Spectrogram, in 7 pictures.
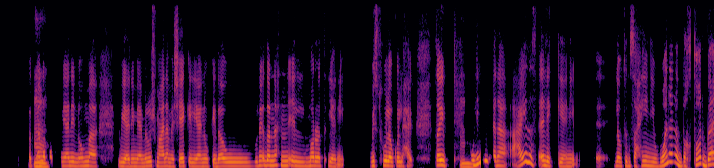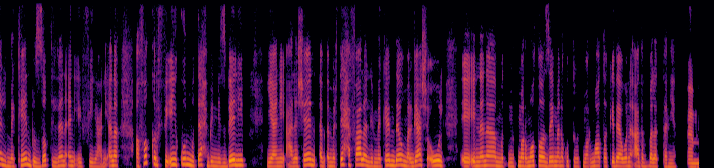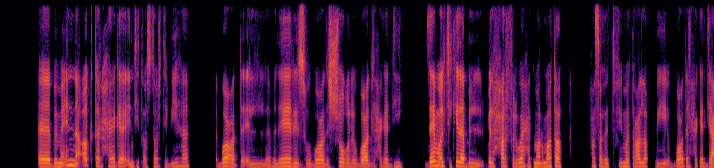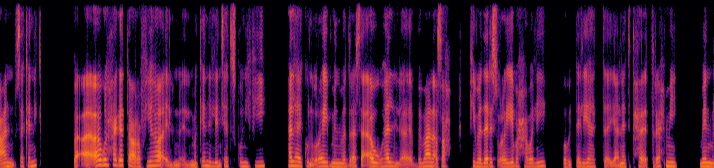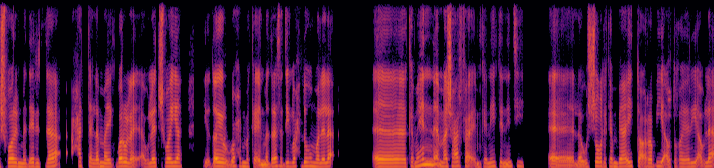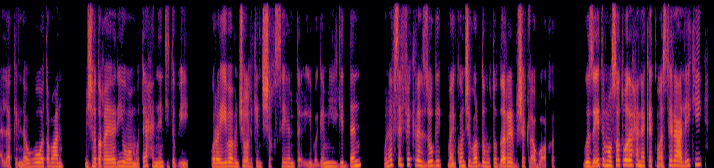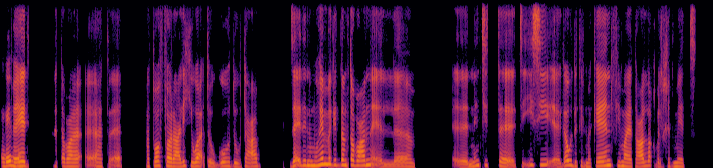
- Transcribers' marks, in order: other background noise; horn; unintelligible speech
- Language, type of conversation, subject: Arabic, advice, إزاي أنسّق الانتقال بين البيت الجديد والشغل ومدارس العيال بسهولة؟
